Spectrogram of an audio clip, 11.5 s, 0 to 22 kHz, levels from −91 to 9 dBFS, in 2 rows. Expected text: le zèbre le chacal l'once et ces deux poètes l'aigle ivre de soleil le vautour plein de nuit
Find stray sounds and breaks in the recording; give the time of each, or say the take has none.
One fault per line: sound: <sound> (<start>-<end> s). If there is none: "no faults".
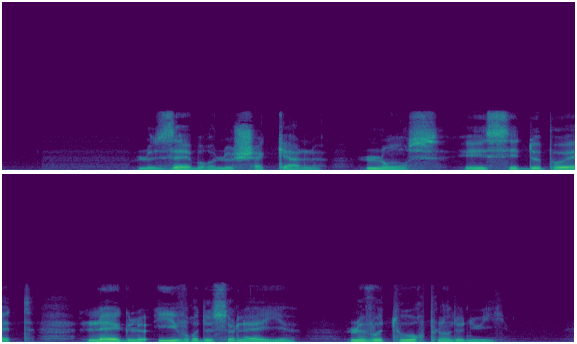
no faults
